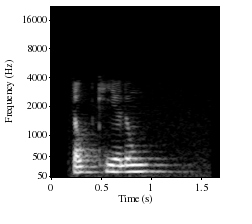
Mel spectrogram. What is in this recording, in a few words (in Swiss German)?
"abkiehlung", alsace; meteo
